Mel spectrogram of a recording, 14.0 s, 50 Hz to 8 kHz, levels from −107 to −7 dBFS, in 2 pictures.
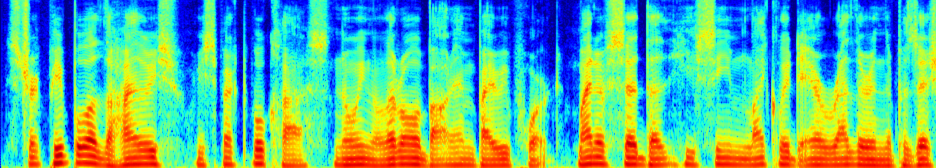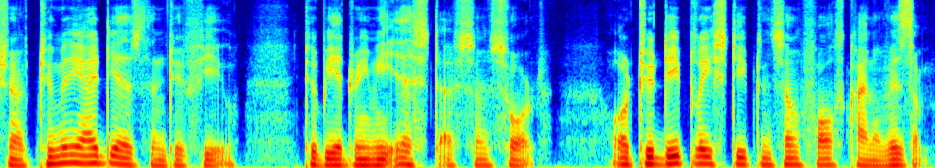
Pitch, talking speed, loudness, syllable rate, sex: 110 Hz, 220 wpm, -18 LUFS, 5.8 syllables/s, male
